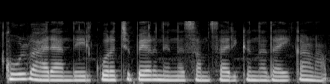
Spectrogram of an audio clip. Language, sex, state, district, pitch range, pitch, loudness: Malayalam, female, Kerala, Kollam, 195-215 Hz, 200 Hz, -15 LUFS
